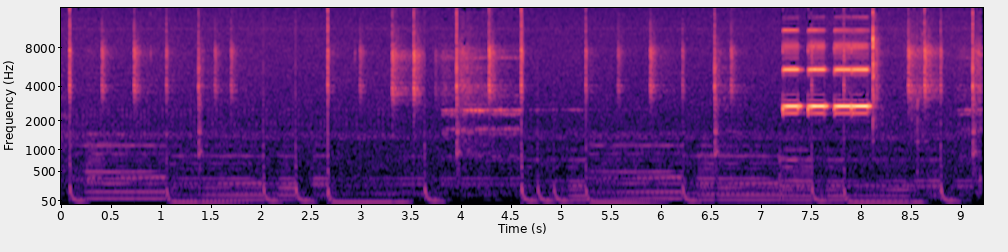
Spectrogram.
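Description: An automatic hair curler beeps as it finishes winding a strand of hair: a bright electronic tone sounds near the end, rising above steady background music with clicks and ticks.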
